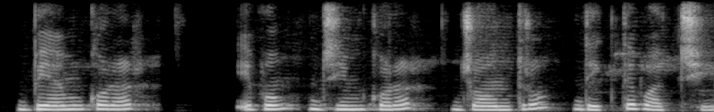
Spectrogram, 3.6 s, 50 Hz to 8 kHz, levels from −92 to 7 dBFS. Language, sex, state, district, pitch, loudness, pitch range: Bengali, female, West Bengal, Jalpaiguri, 275 Hz, -19 LUFS, 255-290 Hz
